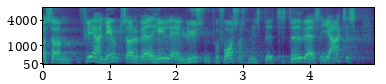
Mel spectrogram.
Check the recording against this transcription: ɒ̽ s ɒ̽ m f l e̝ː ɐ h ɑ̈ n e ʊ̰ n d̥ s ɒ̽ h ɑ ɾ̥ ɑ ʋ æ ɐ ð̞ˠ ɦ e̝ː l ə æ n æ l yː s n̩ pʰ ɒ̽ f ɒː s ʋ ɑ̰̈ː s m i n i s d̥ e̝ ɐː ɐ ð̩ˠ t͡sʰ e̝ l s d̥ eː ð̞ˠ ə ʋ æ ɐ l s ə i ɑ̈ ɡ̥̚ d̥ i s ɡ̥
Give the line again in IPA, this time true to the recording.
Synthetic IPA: ɒ̽ s ɒ̽ m f l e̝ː ɐ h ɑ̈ n e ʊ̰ n d̥ s ɒ̽ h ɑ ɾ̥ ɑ ʋ æ ɐ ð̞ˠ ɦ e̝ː l ə æ n æ l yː s n̩ pʰ ɒ̽ f ɒː s ʋ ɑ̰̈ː s m i n i s d̥ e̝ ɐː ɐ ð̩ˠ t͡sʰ e̝ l s d̥ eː ð̞ˠ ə ʋ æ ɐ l s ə i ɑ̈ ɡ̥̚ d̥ i s ɡ̥

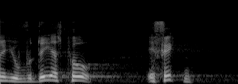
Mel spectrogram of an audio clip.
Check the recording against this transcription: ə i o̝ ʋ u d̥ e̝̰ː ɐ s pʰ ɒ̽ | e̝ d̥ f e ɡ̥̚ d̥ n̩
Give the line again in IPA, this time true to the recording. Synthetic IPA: ə j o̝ ʋ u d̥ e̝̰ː ɐ s pʰ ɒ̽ | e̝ f e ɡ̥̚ d̥ n̩

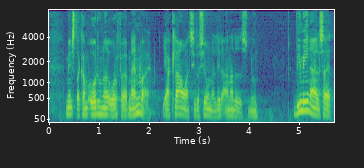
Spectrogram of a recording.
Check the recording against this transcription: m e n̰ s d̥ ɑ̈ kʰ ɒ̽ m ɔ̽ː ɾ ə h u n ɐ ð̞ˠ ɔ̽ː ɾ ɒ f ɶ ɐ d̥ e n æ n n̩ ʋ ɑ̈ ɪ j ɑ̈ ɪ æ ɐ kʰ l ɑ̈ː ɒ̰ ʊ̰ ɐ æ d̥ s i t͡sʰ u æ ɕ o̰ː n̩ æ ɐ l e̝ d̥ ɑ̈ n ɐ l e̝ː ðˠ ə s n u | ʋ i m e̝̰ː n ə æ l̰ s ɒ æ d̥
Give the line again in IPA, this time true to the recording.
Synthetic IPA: m e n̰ s d̥ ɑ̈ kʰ ɒ̽ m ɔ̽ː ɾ ə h u n ɐ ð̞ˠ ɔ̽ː ɾ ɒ f ɶ ɐ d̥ e n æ n n̩ ʋ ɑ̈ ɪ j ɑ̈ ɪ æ ɐ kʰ l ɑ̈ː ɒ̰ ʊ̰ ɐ æ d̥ s i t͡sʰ u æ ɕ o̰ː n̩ æ ɐ l e̝ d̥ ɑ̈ n ɐ l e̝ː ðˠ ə s n u | ʋ i m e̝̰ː n ɐ æ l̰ s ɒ æ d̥

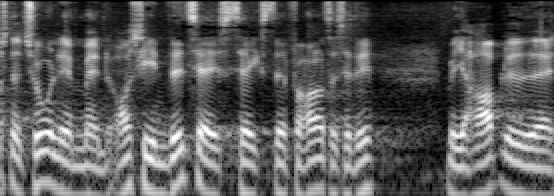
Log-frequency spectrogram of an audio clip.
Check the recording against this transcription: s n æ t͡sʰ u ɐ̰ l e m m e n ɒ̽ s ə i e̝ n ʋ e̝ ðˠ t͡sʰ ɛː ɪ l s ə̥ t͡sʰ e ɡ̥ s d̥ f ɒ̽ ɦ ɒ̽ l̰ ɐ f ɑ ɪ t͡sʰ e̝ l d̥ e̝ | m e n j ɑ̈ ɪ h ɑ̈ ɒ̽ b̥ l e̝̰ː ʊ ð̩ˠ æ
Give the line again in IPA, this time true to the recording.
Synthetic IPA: s n æ t͡sʰ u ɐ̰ l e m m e n ɒ̽ s ə i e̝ n ʋ e̝ ðˠ t͡sʰ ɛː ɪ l s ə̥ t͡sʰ e ɡ̥ s d̥ f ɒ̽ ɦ ɒ̽ l̰ ɐ s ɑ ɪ t͡sʰ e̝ l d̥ e̝ | m e n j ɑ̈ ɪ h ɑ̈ ɒ̽ b̥ l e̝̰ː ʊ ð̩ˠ æ

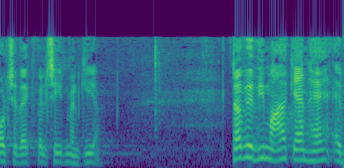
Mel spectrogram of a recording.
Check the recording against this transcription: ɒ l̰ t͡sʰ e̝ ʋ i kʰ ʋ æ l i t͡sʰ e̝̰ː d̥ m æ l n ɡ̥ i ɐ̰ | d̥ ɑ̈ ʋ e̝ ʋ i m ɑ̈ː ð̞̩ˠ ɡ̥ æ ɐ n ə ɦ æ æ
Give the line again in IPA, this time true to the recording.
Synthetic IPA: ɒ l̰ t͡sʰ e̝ ʋ æ kʰ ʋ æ l i t͡sʰ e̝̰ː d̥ m æ n ɡ̥ i ɐ̰ | d̥ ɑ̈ ʋ e̝ ʋ i m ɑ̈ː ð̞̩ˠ ɡ̥ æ ɐ n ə ɦ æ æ

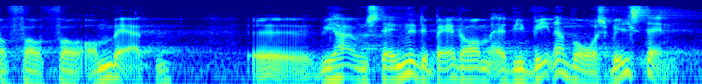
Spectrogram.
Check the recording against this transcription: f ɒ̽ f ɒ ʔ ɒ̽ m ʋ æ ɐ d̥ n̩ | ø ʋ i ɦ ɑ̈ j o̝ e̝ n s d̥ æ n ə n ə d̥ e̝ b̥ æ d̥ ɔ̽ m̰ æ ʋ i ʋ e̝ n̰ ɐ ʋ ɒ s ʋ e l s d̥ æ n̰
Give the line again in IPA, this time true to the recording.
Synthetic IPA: f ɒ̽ f ɒ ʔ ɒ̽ m ʋ æ ɐ d̥ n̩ | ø ʋ i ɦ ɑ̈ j o̝ e̝ n s d̥ æ n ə n ə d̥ e̝ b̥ æ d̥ ɒ̽ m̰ æ ʋ i ʋ e̝ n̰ ɐ ʋ ɒː s ʋ e l s d̥ æ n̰

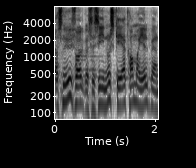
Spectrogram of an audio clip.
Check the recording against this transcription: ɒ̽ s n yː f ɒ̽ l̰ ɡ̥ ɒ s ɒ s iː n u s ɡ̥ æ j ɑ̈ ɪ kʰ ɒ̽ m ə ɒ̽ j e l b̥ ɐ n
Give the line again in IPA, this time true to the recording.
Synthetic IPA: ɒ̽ s n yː f ɒ̽ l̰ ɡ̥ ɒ s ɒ s iː n u s ɡ̥ æ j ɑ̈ ɪ kʰ ɒ̽ m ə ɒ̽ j e l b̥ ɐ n

